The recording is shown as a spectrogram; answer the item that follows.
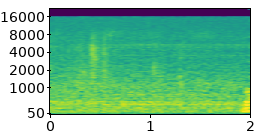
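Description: Room tone between spoken sentences: a steady low hum with a soft hiss, and no speech.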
